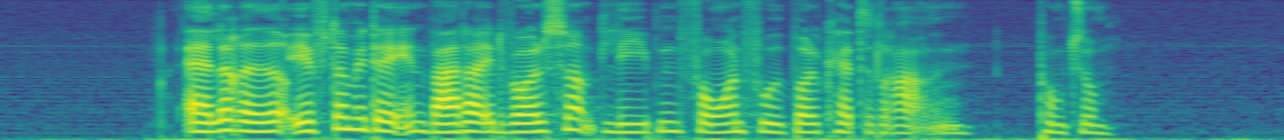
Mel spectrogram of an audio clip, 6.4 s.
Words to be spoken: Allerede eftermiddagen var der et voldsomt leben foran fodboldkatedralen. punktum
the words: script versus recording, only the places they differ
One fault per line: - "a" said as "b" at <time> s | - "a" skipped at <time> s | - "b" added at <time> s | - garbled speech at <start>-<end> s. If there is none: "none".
none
